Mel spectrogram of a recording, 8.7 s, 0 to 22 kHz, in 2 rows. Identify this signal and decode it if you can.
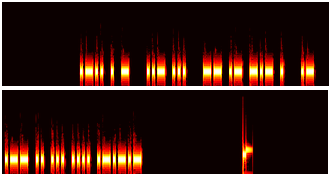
Morse code, heard as a keyed tone, about 34 wpm, 700 Hz. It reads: LET US MAKE A WISH.
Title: Sentences from Top 1600 Words 35wpm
